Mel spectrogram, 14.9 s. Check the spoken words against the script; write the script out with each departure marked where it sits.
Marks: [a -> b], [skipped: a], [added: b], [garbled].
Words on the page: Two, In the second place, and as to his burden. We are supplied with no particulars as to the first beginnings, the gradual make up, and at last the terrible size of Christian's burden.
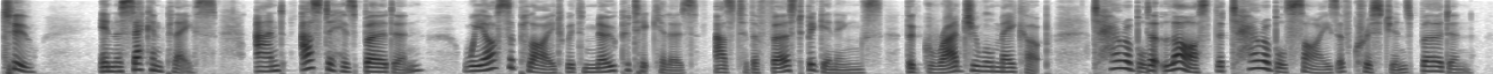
Two, In the second place, and as to his burden. We are supplied with no particulars as to the first beginnings, the gradual make up, [and -> terrible] at last the terrible size of Christian's burden.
